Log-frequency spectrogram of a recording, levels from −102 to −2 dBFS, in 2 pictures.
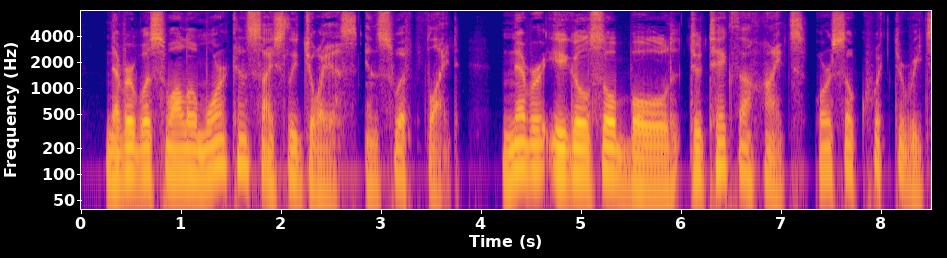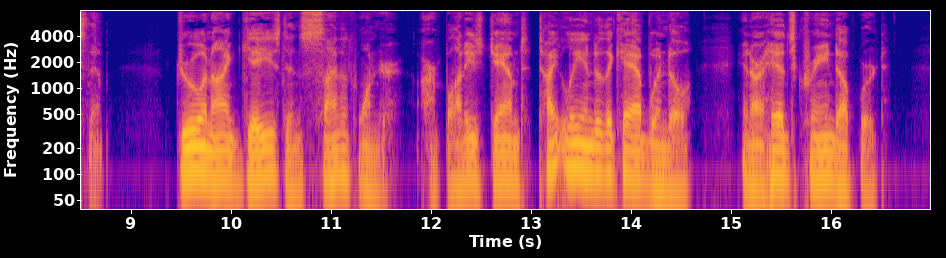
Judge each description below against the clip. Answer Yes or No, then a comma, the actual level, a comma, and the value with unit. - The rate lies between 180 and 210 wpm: No, average, 150 wpm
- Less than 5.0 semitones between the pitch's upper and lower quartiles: Yes, average, 3.8 semitones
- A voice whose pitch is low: Yes, very low, 90 Hz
